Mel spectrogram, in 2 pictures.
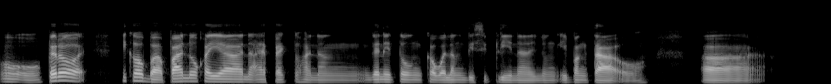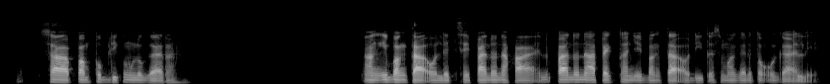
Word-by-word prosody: oo 110 -6 -3
pero 165 -2 +7 0.4
ikaw 165 +1 +4
ba 120 -6 +4
paano 145 +1 +4
kaya 130 -3 +5
naapektuhan 115 -1 -3
ng 105 0 -6 0.4
ganitong 115 -2 -1
kawalang 105 -1 -1
disiplina 100 -1 -5
nung 95 0 -8
ibang 105 0 -4
tao? 90 -1 +3 0.6
Ah 90 -3 +1 1.1
Sa 110 - +3 0.2
pampublikong 110 0 -3
lugar? 95 -4 -2 2.0
Ang 105 +1 0
ibang 110 -1 +1
tao 100 -1 +5
let's 95 -1 -5
say 95 - -7
pano 100 +1 +1
naka 95 -2 -1
ano 110 +1 -12
pano 110 +1 +3
naapektuhan 105 -2 -1
yung 95 - -5
ibang 95 0 -5
tao - - +1
dito 95 0 -10
sa 100 - -18
mga 95 0 -6
ganitong 95 - -9
ugali? - - -5
105 Hz, 130 wpm, -26 LUFS, 95-115 Hz, 2.0 s, pero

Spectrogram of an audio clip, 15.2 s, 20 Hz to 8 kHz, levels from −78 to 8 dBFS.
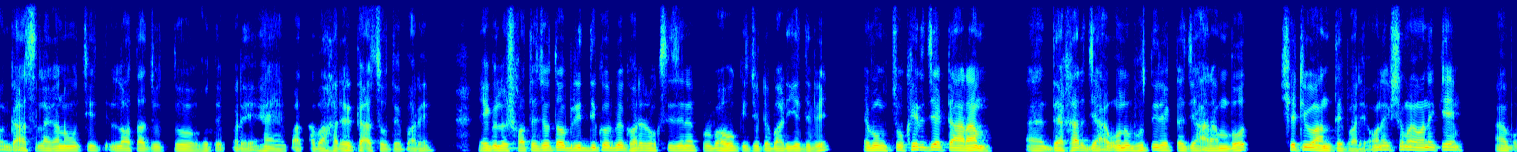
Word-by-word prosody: গাছ - - 0
লাগানো 115 0 +1
উচিত 115 -2 -5 0.2
লতাযুক্ত 110 -3 -3 0.3
হতে 105 - -5
পারে 100 +3 -6
হ্যাঁ, 105 -2 -2
পাতাবাহারের 105 +2 -2
গাছ - - +1
হতে 100 -1 -5
পারে 105 +1 -5 0.6
এগুলো 115 -1 +3
সতেজতাও 120 +3 +2
বৃদ্ধি 125 +1 +1
করবে, 130 0 +3
ঘরের 120 +1 +1
অক্সিজেনের 120 0 -1
প্রবাহও 115 +1 +2
কিছুটা 115 +1 -2
বাড়িয়ে 110 0 +1
দেবে 105 +2 +1 0.5
এবং 125 0 +4
চোখের 140 +3 +1
যে - - +4
একটা 135 - +1
আরাম 125 -2 +7 0.5
আ - - -2 0.2
দেখার 125 +1 +2
যে 125 - +2
আ - - +2
অনুভূতির 125 +2 +2
একটা 120 +1 -3
যে 120 - +1
আরামবোধ 115 +3 +2 0.4
সেটিও 140 0 +3
আনতে 115 -2 +2
পারে। - - -4
অনেক 75 0 +1
সময় 140 - +1
অনেকে 140 +2 +1 0.5
আ - - -1
115 Hz, 160 wpm, -24 LUFS, 110-125 Hz, 0.6 s, আরাম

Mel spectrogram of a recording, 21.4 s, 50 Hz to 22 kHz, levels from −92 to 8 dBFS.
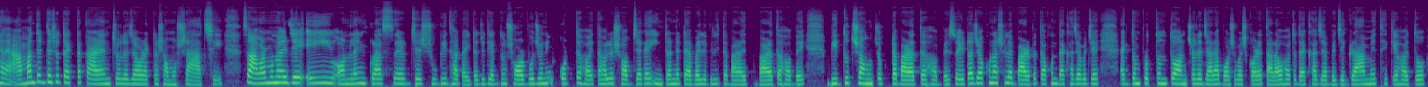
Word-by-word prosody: হ্যাঁ, 230 -4 0 0.2
আমাদের 260 +7 +3
দেশে 295 0 +2
তো - - +4
একটা 260 +1 -3
কারেন্ট 215 0 +2
চলে 215 -1 -1
যাওয়ার 205 -1 +2
একটা 210 +1 -8
সমস্যা 190 +2 -3
আছেই। 195 +3 -7 0.4
সো - - -10
আমার 230 +1 +4
মনে 260 +1 +6
হয় 265 0 +5
যে 255 - +7 0.2
এই 250 +1 -2 0.3
অনলাইন 220 +3 0
ক্লাস 215 -1 +1 0.2
এর 220 - 0 0.2
যে 215 - +1 0.2
সুবিধাটা 215 -2 -3
এটা 190 +2 -5
যদি 210 +1 -4
একদম 215 +2 -5
সর্বজনীন 220 +3 +2
করতে 225 +2 -1
হয় 200 -1 +1
তাহলে 210 +2 +1
সব 205 -1 +3
জায়গায় 225 +1 0
ইন্টারনেট 210 +1 -2
এভেইলেবিলিটি 205 +1 -3
টা 205 - 0
বাড়াই 185 0 0 0.2
বাড়াতে 190 +1 +3
হবে। 190 -1 -1 0.5
বিদ্যুৎ 225 +2 0
সংযোগটা 225 0 +3
বাড়াতে 190 +1 +4
হবে। 190 -1 -4
সো 225 - -4
এটা 230 +2 +3
যখন 240 +2 +2
আসলে 250 0 +1
বাড়বে 195 +2 +3
তখন 210 +2 -1
দেখা 215 +1 -3
যাবে 215 0 0
যে 215 - +2 0.4
একদম 225 +2 0
প্রত্যন্ত 225 0 -1 0.2
অঞ্চলে 215 0 -1
যারা 200 +1 +3
বসবাস 200 +1 -2
করে 190 +1 +2
তারাও 190 +1 +3
হয়তো 205 -1 -2
দেখা 190 +2 -2
যাবে 190 0 -2
যে 190 - -2
গ্রামে 200 +2 +1
থেকে 205 -2 -7
হয়তো 195 0 -1
210 Hz, 180 wpm, -23 LUFS, 200-225 Hz, 0.5 s, যে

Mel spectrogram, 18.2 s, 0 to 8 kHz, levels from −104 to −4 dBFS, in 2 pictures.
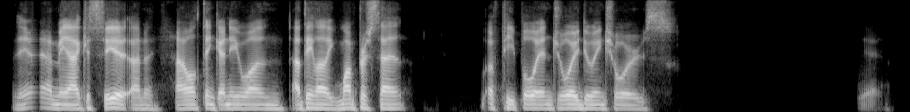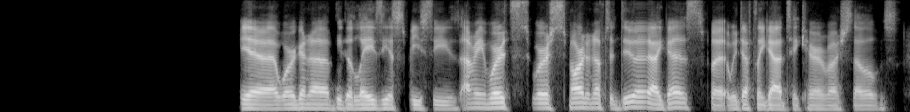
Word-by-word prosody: Yeah, 115 +6 -6
I 130 -2 -3
mean, 105 -2 +2
I 105 0 +6
could 105 +2 -4
see 115 +8 +3
it. 125 - +5
I 100 - 0
don 95 -3 -9 0.2
I 100 - +2
don't 110 0 +1
think 110 -3 -1
anyone 105 -2 -1
I - - +3
think 120 -2 +2
like 110 -3 +3
1% 110 0 +1 0.8
of - - -5
people 110 +1 -1
enjoy 110 +1 +1
doing 110 -1 -2
chores. 100 -4 -6 1.8
Yeah. - - -22 2.7
Yeah, 105 -2 +5
we're 110 +1 0
gonna 110 -2 +2
be 105 - -4
the 110 0 -1
laziest 110 0 0
species. 100 -1 -7
I 120 - +2
mean, 125 -1 -1
we're 130 +1 +6
s - - -6
we're 125 0 +3
smart 130 +3 +2
enough 125 -1 -1
to 120 - -7
do 130 +8 -1
it, 140 -1 +1
I 110 - +5
guess, 130 +2 -2
but 95 -1 0
we 105 - -3
definitely 105 -1 -2
gotta 95 -1 +3
take 95 - -9
care 95 0 -3
of 95 - -6
ourselves. 95 +1 -6
110 Hz, 165 wpm, -23 LUFS, 100-115 Hz, 2.7 s, I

